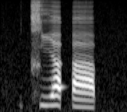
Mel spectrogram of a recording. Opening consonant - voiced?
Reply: no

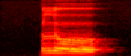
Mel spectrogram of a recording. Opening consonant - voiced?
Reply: yes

